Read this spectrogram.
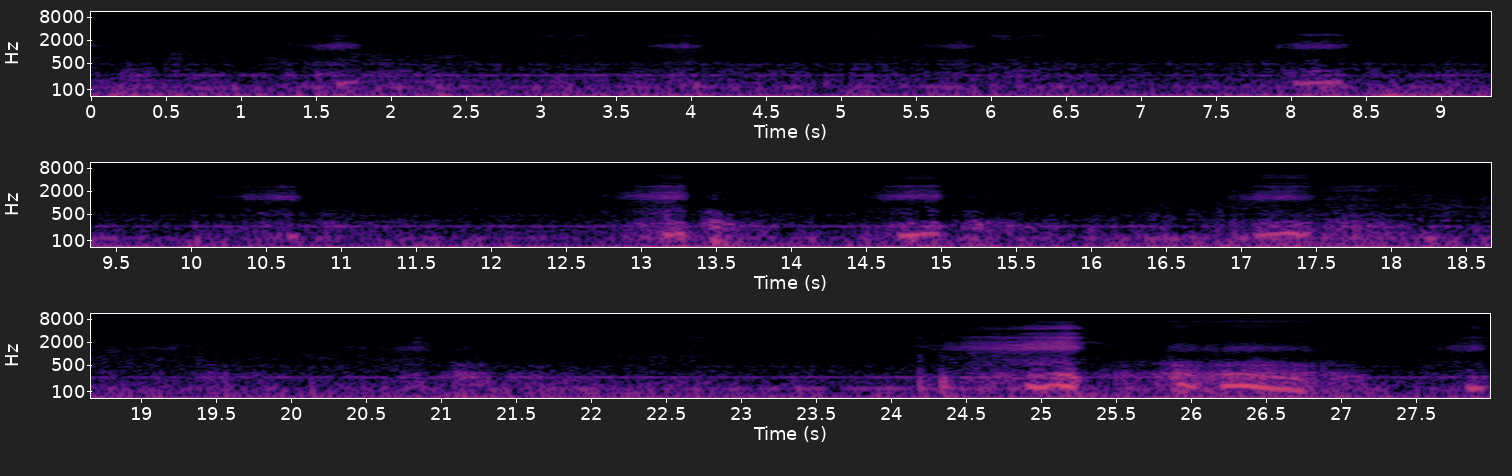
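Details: Sleeping female puppy snoring on a bed after Thanksgiving dinner: steady rhythmic breathing with soft snorting snores on each breath over a low room hum.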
